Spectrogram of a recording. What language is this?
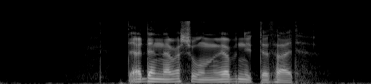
Norwegian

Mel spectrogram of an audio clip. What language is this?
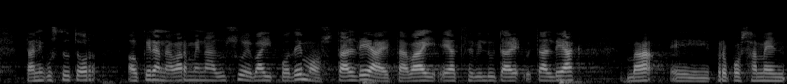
Basque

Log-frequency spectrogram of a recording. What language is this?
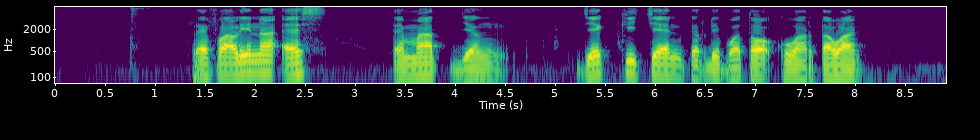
Sundanese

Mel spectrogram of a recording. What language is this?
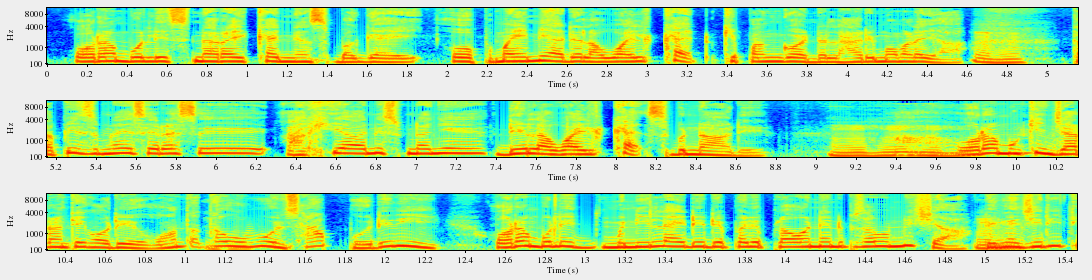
Malay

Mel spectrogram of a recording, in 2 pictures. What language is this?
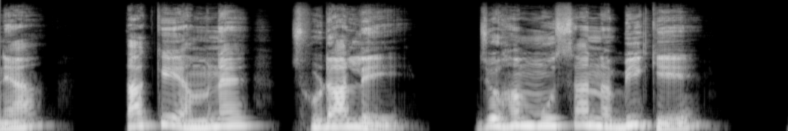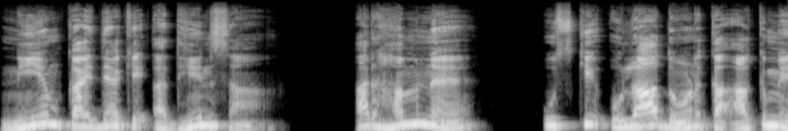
Haryanvi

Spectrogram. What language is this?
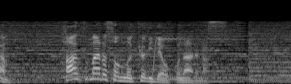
Japanese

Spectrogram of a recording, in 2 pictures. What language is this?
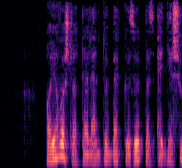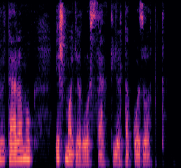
Hungarian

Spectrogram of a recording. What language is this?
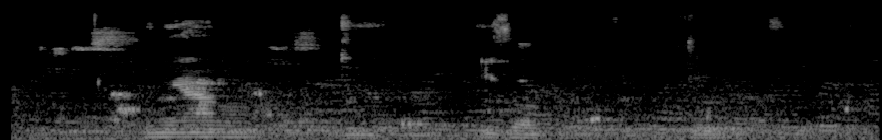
Igbo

